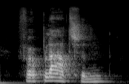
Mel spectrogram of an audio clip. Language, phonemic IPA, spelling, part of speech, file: Dutch, /vərˈplaːt.sə(n)/, verplaatsen, verb, Nl-verplaatsen.ogg
- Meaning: 1. to move, transfer – from one place (A) to another (B) 2. to remove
